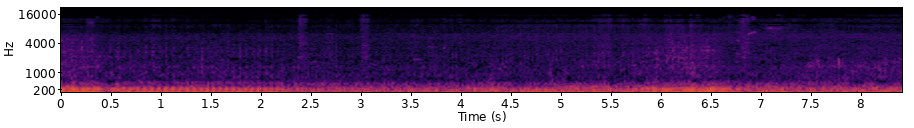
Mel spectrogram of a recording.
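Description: Dune buggy engine running under way across sand, with a rumble of driving noise. The engine pitch holds steady early on, then rises and falls briefly about six seconds in.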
